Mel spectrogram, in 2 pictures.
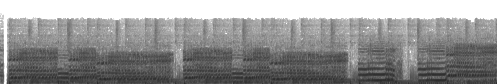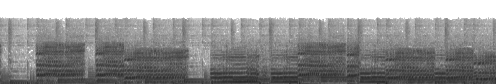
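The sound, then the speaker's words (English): A growling, bleating Chewbacca-like voice wails out the carol Silent Night in slow, long wavering phrases, loud and steady over a sustained musical backing for the whole stretch. “And in celebration of the holiday season, we would like to present that beautiful holiday favorite, Silent Night, sung by that wonderful soprano, Chewbacca.”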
